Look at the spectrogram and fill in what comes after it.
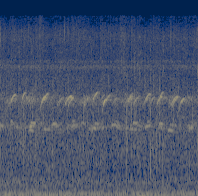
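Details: Chorus of coqui frogs during a tropical rain shower on Hawaii's Big Island, each call a brief low 'co' and a rising whistled 'qui', sounding several times a second from multiple frogs against a hiss of rain.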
